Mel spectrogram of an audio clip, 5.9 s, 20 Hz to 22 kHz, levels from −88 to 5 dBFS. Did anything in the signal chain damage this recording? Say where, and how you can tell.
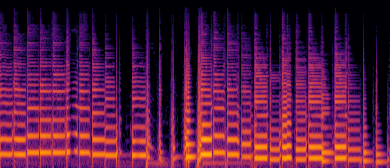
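Yes. The music carries small, unevenly spaced hiccups and a faintly unsteady tempo throughout. This is clock drift between sender and receiver at the network buffer stage: the sender's clock runs roughly 5 percent fast, so the receiver's jitter buffer keeps overfilling.

Those hiccups are repeated timing corrections, running from about 0.02 s to 5.74 s. To stay in step, the receiver keeps trimming short pieces, always in the same direction, which plays the material at about 105 percent speed.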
